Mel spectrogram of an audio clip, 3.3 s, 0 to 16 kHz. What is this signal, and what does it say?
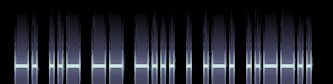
Morse code, heard as a keyed tone, about 28 wpm, 700 Hz. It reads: NUMBER?
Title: Sentences from Top 100 Words 28wpm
